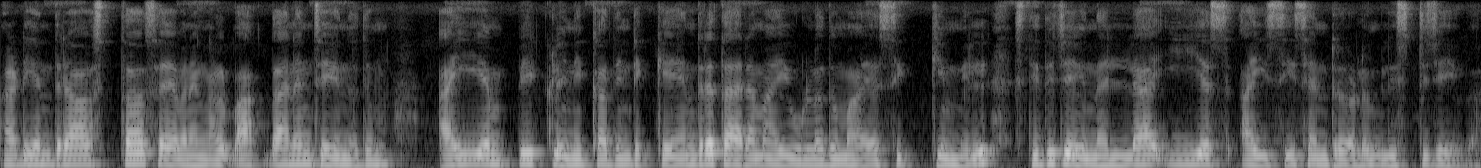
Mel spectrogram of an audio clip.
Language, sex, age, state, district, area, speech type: Malayalam, male, 18-30, Kerala, Thrissur, urban, read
